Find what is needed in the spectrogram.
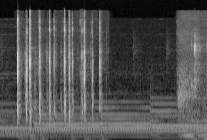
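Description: Soft background music with a rapid run of about ten keyboard typing clicks in the first second; the music's chord changes about one and a half seconds in.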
